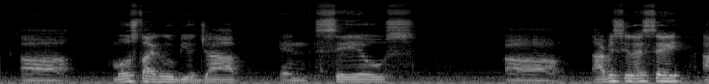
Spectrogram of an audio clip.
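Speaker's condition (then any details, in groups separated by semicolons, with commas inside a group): No condition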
